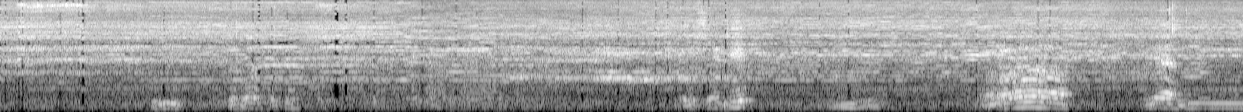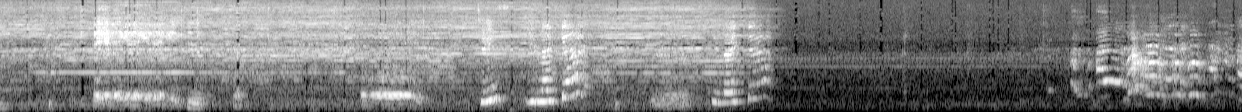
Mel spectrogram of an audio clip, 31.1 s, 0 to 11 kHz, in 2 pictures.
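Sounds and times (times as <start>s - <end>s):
electric hair clippers buzzing: 0.0s - 25.3s.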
